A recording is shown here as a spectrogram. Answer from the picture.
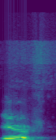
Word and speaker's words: Eyre: Lake एयर, मैंने आपको जब पहला लेक्चर था तो मैंने आपको बताया था कि आप इसको आयरी नहीं कहना, इसका साउंड आता है एयर।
